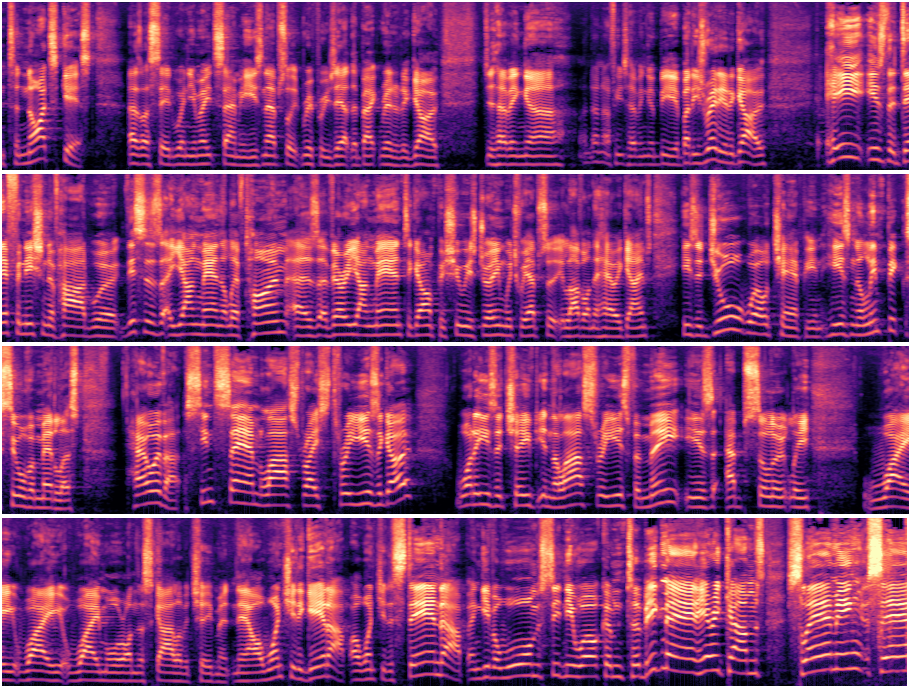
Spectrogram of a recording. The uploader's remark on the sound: Which was recorded in front of a live audience (a first for the Howie Games).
